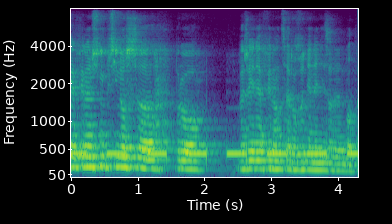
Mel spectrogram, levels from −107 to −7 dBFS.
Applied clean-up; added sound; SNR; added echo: none; Telephone; 4 dB; reverberation time 0.8 s.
